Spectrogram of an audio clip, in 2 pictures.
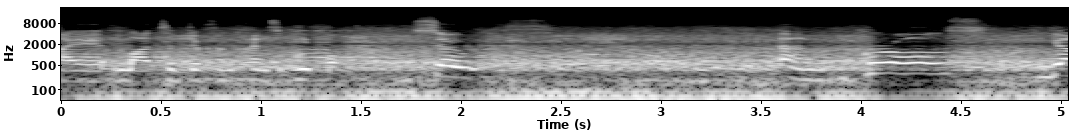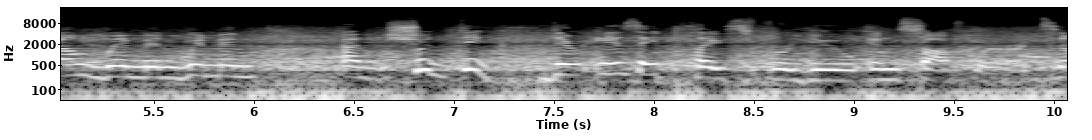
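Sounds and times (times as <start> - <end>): woman's voice: 0.0 - 2.3, 3.6 - 10.0
exhibition hall hubbub: 0.0 - 10.0.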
